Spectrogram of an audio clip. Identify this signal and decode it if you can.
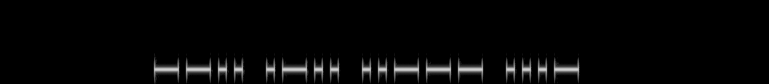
Morse code, heard as a keyed tone, about 15 wpm, 700 Hz. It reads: ZL2V
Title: DXCC-100 Call Signs - 4 Characters - 15wpm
